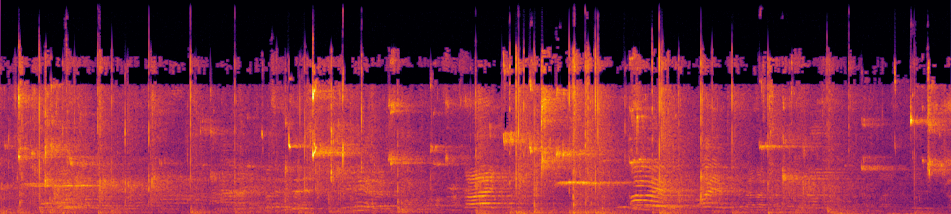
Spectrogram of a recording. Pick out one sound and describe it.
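Young men call out and shout during play.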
